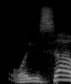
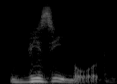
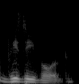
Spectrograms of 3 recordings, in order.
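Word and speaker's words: Ouija board: वेरीेंट वर्ड प्यारे बच्चों अब इसको आप ओइजा बोलते हो या क्या बोलते हो मुझे नहीं पता लेकिन मुझे इतना पता है इसकी एग्जैक्ट प्रोनाउंसिएशन है विजीबोर्ड याद रखिएगा प्यारे बच्चों एग्जैक्ट प्रोनंसिएशन इसकी क्या है विजीबोर्ड लेकिन अगर आप इसको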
